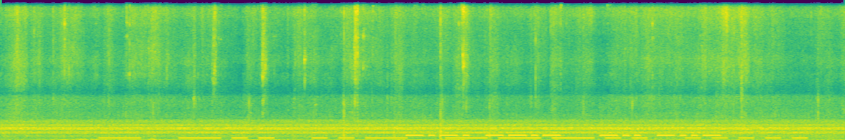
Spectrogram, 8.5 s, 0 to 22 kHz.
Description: Morse code, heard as two keyed tones, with radio static and street noise. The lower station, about 9 wpm, 420 Hz: TDU85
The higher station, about 21 wpm, 800 Hz: CQ DX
